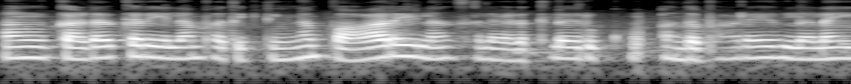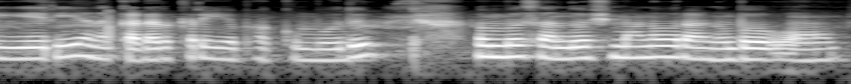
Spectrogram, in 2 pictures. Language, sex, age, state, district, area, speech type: Tamil, female, 45-60, Tamil Nadu, Mayiladuthurai, rural, spontaneous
